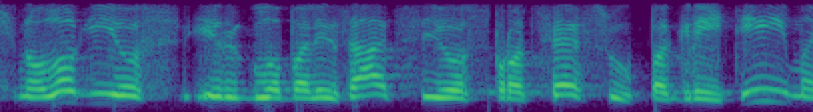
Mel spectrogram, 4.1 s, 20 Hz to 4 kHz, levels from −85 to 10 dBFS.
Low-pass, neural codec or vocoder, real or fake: 3.6 kHz; none; real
